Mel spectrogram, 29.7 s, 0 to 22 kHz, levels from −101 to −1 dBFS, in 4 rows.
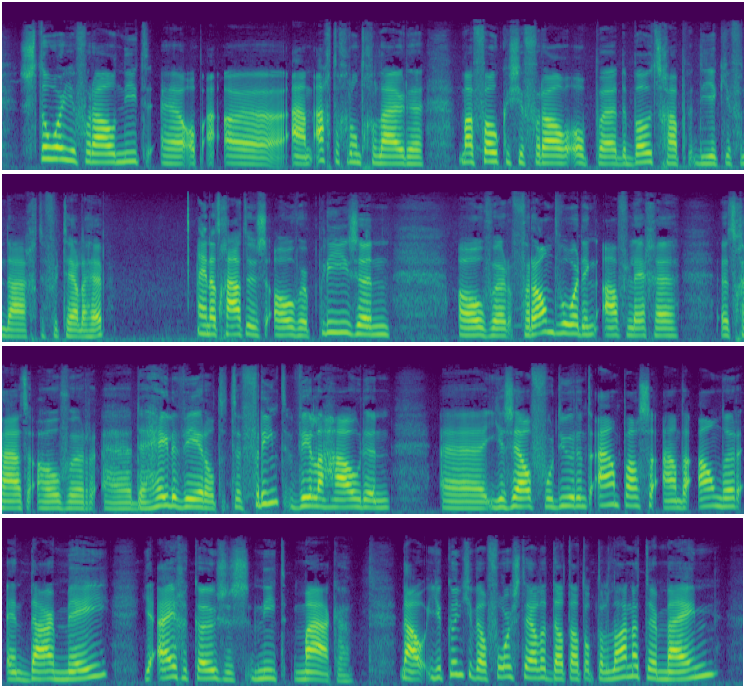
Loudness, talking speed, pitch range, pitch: -20 LUFS, 140 wpm, 165-205 Hz, 185 Hz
